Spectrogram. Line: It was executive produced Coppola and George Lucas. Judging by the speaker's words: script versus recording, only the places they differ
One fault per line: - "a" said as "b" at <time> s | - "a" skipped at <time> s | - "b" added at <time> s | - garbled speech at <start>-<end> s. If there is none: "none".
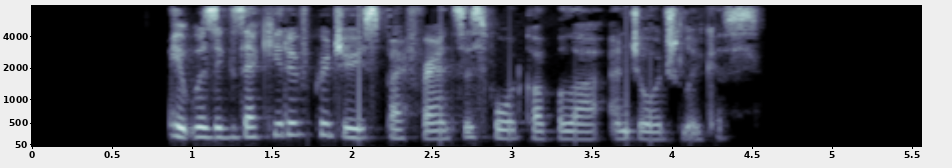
- "by Francis Ford" added at 2.2 s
